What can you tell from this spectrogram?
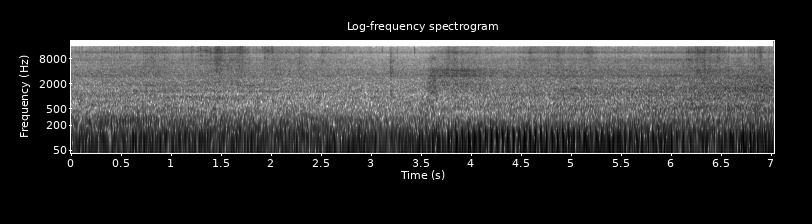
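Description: Steady low rumble of street traffic, with motorbikes and cars passing, growing somewhat louder about four seconds in.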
